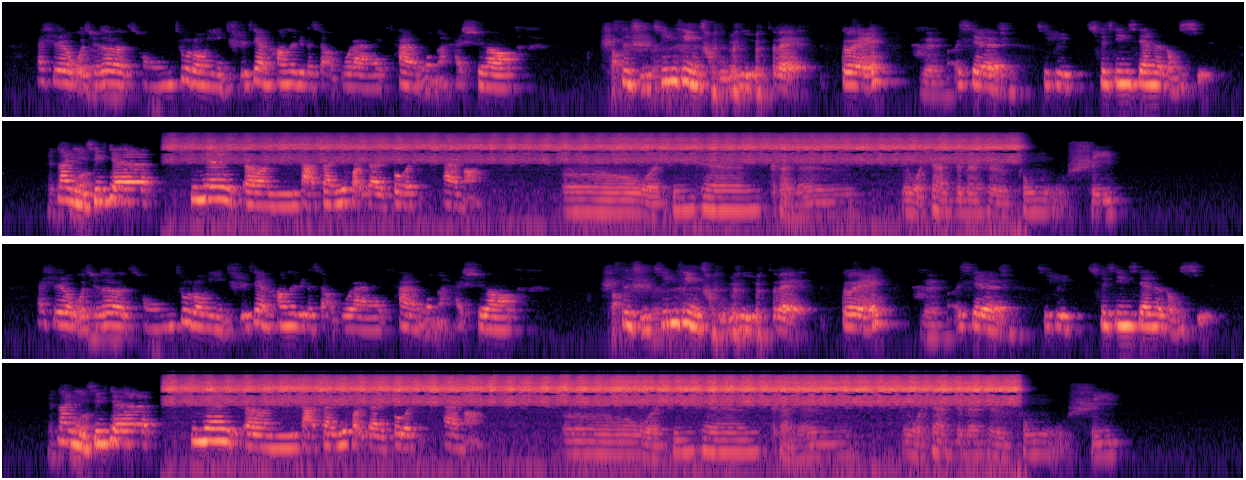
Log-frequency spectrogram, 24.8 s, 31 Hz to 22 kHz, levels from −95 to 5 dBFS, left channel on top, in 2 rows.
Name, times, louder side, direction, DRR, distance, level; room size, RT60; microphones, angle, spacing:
voice 1, 0.4-5.1 6.2-8.0 8.4-8.9 9.1-9.2 9.5-10.0 10.5-10.7 11.0-12.0 13.0-13.9 14.3-16.5 16.8-17.2, equal, 90° left, 2.3 m, -28 dB
voice 2, 6.0-6.9 7.2-7.4 9.2-9.4 12.9-13.3 18.0-20.9 21.4-23.5, left 3 dB, 35° left, 1.1 m, -40 dB
sound 1, 14.0-22.6, right 10 dB, 30° right, 0.4 m, -24 dB
10.0 x 3.5 x 2.7 m
head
